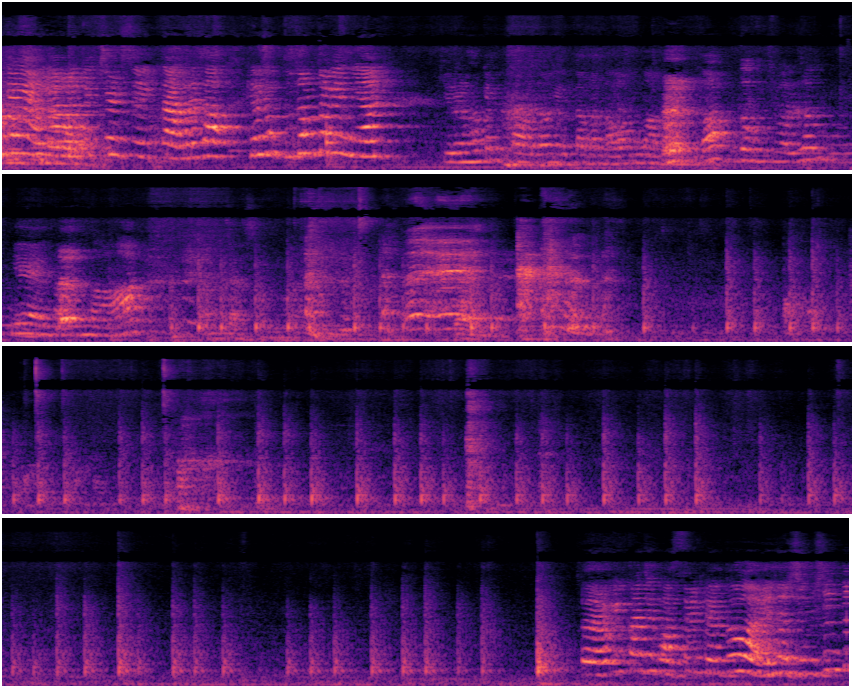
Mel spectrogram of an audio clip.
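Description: A young woman speaks calmly and clearly, as if teaching a class.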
